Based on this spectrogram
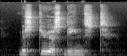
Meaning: civil administration
- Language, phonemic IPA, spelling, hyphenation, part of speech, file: Dutch, /bəˈstyːrsˌdinst/, bestuursdienst, be‧stuurs‧dienst, noun, Nl-bestuursdienst.ogg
